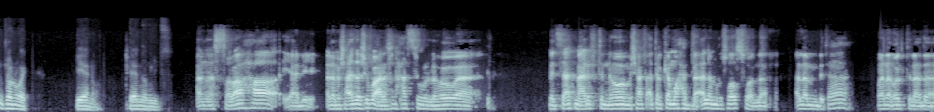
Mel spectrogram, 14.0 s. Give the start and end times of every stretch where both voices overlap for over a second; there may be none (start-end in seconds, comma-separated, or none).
none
